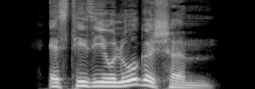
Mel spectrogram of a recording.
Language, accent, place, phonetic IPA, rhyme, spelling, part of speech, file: German, Germany, Berlin, [ɛstezi̯oˈloːɡɪʃm̩], -oːɡɪʃm̩, ästhesiologischem, adjective, De-ästhesiologischem.ogg
- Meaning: strong dative masculine/neuter singular of ästhesiologisch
